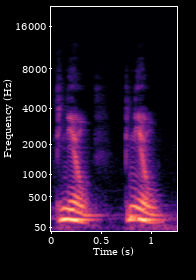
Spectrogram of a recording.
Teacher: tem uma vogal aí entre o P e o N, não tem? Entre as consoantes. Isso é característica do português brasileiro e influenciado por línguas africanas, porque no português de Portugal isso quase não tem esse fenômeno linguístico, né?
